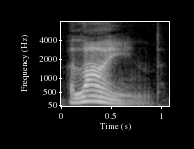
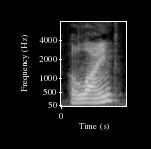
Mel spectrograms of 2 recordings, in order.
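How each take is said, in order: First: The vowel is long with a y-glide. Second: The vowel is short and plain. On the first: The speaker calls it right. "try to get a lot of y" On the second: The speaker calls it wrong. "Not just aligned"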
